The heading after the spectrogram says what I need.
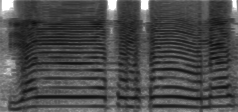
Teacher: طا اور قاف کو پر کرنا ہے، حروف مستعلیہ میں سے ہے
